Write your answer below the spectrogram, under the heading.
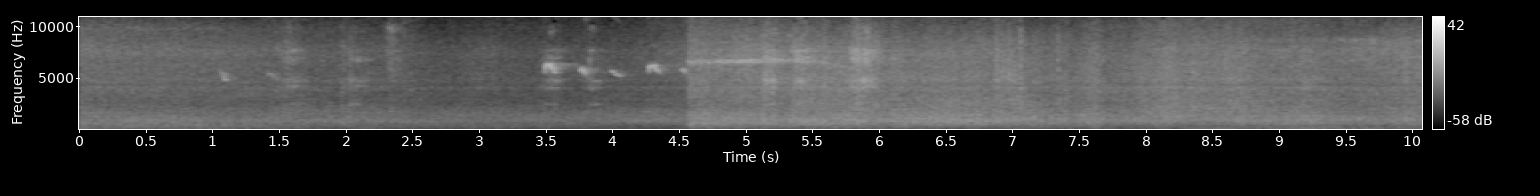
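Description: Steady rumble of distant city traffic, with a few short high chirps just before the middle. The noise steps up abruptly about halfway through, and a low steady hum joins near the end.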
